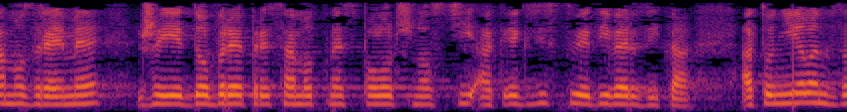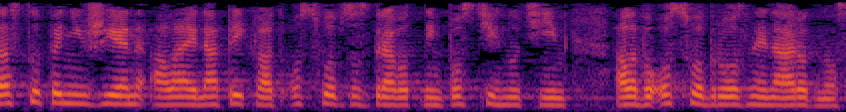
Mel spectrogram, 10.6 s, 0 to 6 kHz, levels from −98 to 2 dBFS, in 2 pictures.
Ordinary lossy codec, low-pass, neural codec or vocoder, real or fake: none; 5.4 kHz; none; real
